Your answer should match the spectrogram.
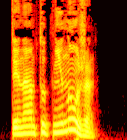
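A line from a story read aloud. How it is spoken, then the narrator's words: Tense near-bark. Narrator (Russian): Почти рявкнул Дэйви, очень напряженный голос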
